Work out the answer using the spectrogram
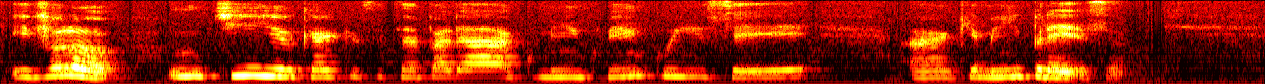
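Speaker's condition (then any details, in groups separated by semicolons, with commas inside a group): Down syndrome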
